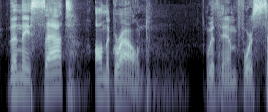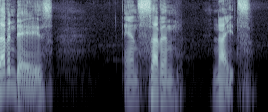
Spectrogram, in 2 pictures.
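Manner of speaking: slow, deliberate reading aloud, pausing mid-phrase. Reading a verse from Job aloud so listeners hear it: reading slowly. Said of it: "I'm going to read it slow".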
